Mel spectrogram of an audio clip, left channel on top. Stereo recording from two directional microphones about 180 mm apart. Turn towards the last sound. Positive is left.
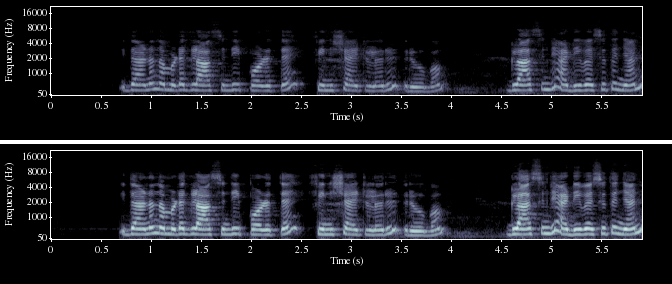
turn(degrees=-10)  # may be behind; listen again after turning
